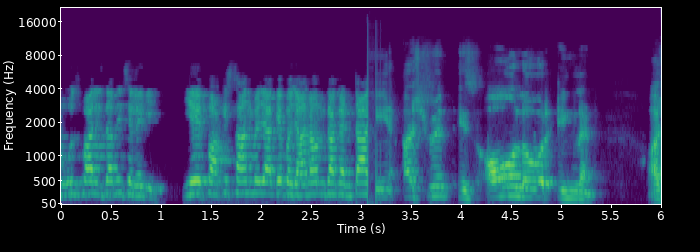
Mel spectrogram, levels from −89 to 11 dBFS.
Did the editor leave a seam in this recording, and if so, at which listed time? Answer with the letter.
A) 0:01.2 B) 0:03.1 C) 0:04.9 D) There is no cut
B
